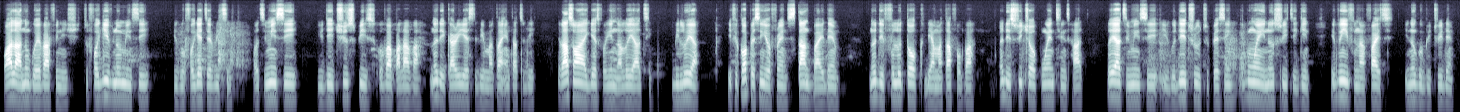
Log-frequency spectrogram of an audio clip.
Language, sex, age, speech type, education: Nigerian Pidgin, male, 46-60, spontaneous, tertiary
